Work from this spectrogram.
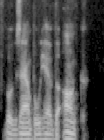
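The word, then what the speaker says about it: ankh: This unk right here that a lot of people are familiar with is a triliteral. It represents three consonants, but the way that people spell it in English, people spell it in English with the K and the H together.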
